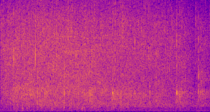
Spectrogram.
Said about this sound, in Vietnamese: Ý rất là hay, cho tràng pháo tay.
